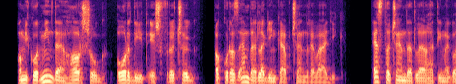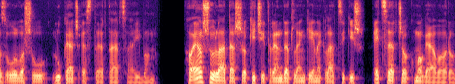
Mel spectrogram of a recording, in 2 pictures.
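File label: Male, Hungarian, documentary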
